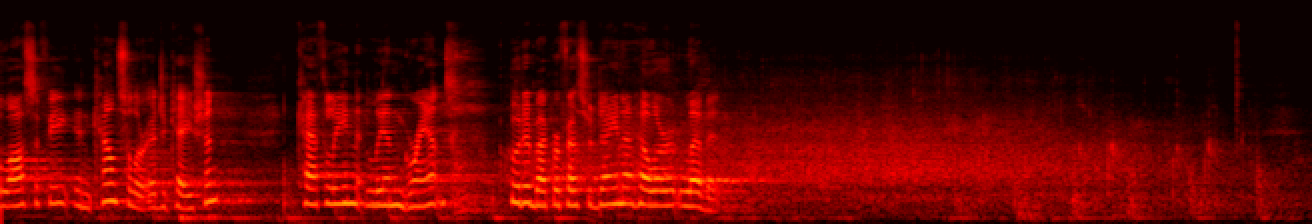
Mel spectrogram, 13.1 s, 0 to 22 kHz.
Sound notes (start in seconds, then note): 7.8 applause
